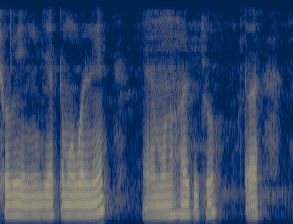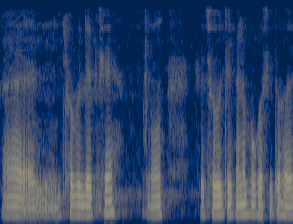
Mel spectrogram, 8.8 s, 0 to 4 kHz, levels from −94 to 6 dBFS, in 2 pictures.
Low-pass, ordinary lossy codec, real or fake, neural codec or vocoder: 3.6 kHz; none; real; none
